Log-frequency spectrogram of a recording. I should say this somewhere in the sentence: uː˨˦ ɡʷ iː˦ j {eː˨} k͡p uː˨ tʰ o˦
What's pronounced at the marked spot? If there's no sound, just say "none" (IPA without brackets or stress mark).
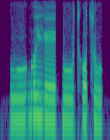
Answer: eː˨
